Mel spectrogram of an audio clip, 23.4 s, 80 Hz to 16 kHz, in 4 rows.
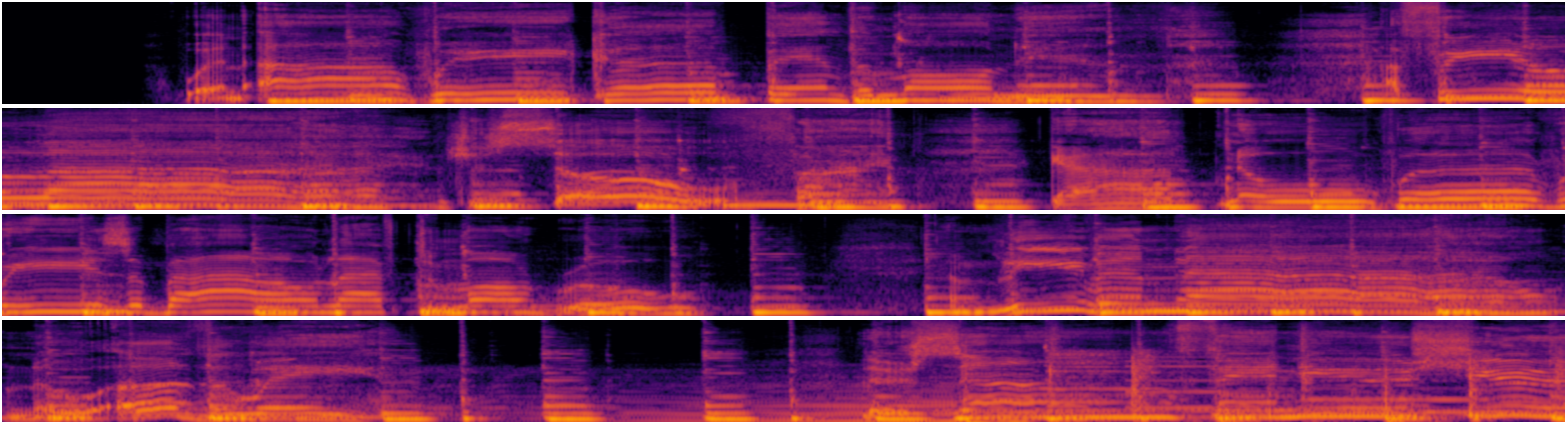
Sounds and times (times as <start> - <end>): Music: 1.3 - 23.4.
